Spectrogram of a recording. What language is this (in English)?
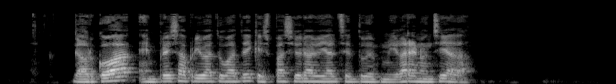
Basque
